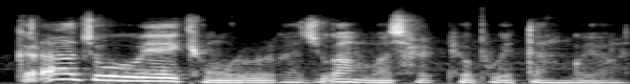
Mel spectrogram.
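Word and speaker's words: κράζω: 근데 끄라교 역시 발음하기 쉽지 않아요. 끄라교, 끄라교. 그래서 이 끄라교가요, 마찬가지로 끄라조로 발음이 변화가 되게 돼요.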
